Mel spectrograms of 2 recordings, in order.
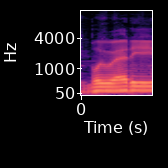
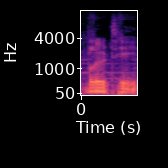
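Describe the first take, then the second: First: The name ends sounding like 'eddie'. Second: The name ends sounding like 'tea'. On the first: "different ways of saying it" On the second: "Blue Tea is what the company calls themselves"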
